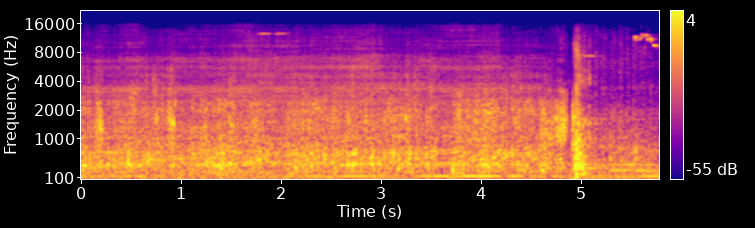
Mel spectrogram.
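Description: Wind rushing over the microphone of a moving camera, with a steady low hum underneath and one sharp click near the end.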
